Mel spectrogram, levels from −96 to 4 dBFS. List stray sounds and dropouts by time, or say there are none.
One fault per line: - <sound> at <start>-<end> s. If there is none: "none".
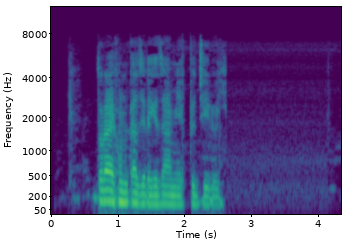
none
